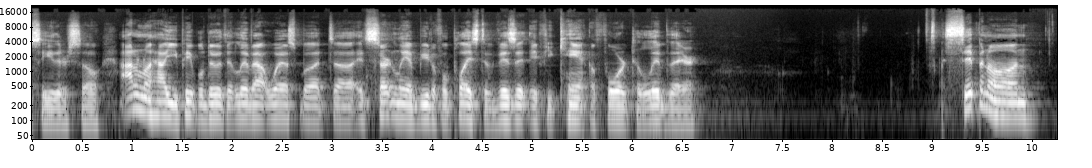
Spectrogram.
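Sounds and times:
speech: 0.0s - 6.8s, 9.2s - 10.1s
person sipping red wine: 7.4s - 9.2s.

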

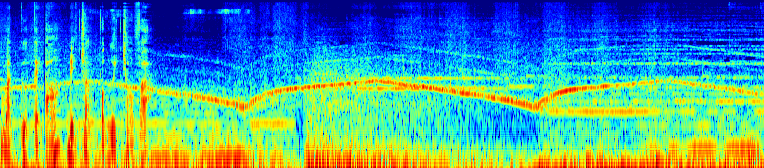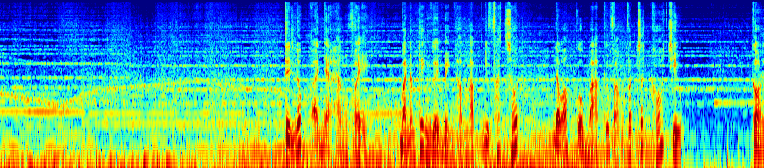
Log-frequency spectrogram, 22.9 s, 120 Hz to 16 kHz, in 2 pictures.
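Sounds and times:
ambulance siren wailing: 0.0s - 22.9s
speech: 0.1s - 2.4s, 15.8s - 21.8s, 22.8s - 22.9s.

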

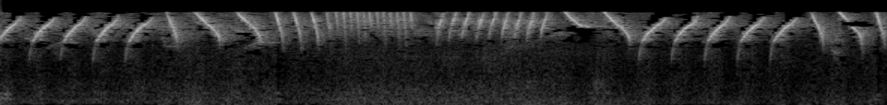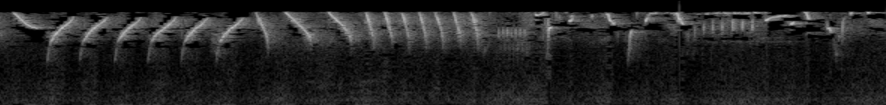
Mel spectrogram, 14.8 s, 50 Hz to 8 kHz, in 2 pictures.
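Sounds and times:
canary song: 0.0s - 14.7s.

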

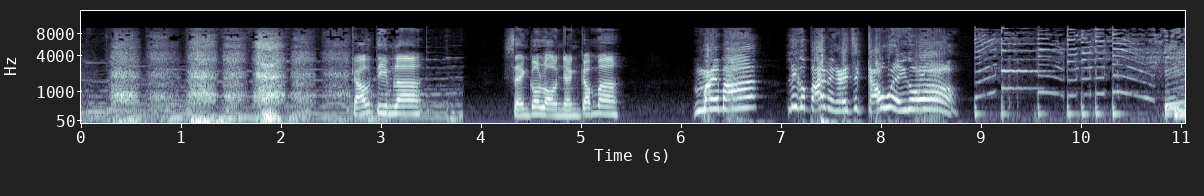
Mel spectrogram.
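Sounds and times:
deep breaths: 0.0s - 2.8s
speech: 2.7s - 3.5s, 4.3s - 5.5s, 6.1s - 8.8s, 10.8s - 11.0s.

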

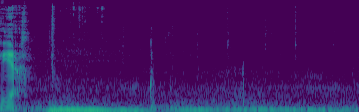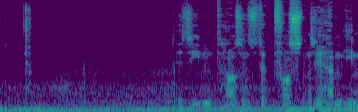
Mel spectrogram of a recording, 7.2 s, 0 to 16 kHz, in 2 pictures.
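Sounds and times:
speech: 0.0s - 0.4s, 5.4s - 7.1s
car driving at night, deep engine rumble: 0.0s - 7.1s
road hum: 0.0s - 7.1s.

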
